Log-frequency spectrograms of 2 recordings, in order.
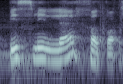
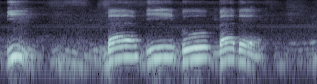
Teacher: menjadi P bismillah harusnya Bi ya seperti itu ya baik ini makhrajnya persentuhan antara dua bibir namun sedikit ada tekanan jika tidak menekan dikhawatirkan dia tertukar menjadi huruf P Nah itu ya huruf ba ketika diucapkan tidak boleh mengalir nafas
